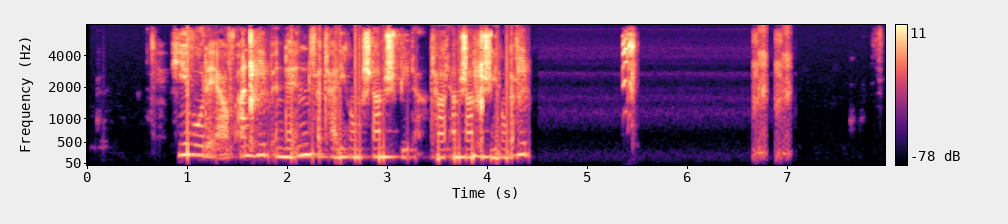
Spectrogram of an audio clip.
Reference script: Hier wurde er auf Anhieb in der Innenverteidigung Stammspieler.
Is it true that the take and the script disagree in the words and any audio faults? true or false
true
